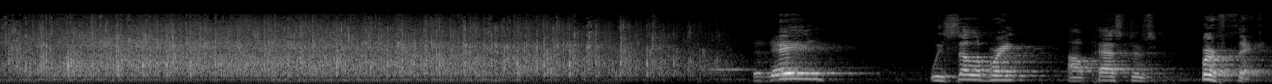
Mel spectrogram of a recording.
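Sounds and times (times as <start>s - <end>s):
church congregation applauding with hand claps: 0.0s - 7.6s
speech: 7.7s - 8.3s, 9.3s - 12.7s.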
